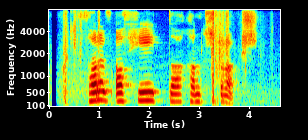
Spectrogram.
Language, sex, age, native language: Icelandic, male, 9, Icelandic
